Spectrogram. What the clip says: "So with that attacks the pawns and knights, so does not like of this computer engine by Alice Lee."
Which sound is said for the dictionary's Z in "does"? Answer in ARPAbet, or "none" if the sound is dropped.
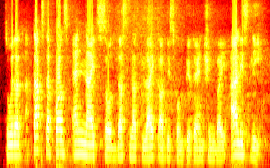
S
